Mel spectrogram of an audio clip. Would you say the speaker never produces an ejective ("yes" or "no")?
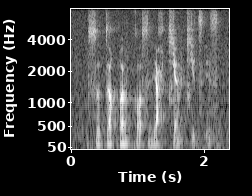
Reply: no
